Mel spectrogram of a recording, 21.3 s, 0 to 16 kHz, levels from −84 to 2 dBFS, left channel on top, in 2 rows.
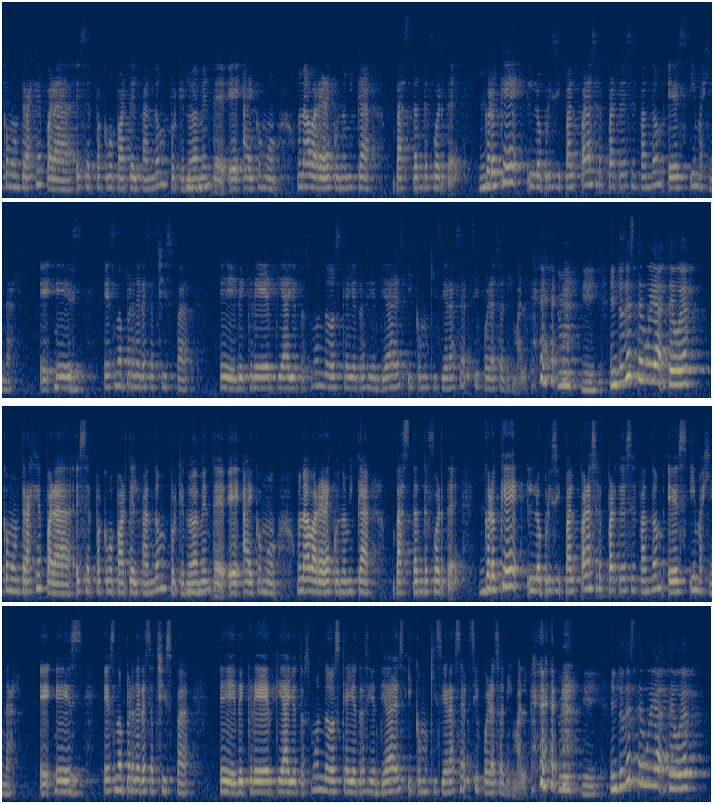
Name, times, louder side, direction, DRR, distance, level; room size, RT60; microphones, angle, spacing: voice 1, 0.0-10.9 11.2-11.8 12.2-13.5 13.9-19.3, right 5 dB, 65° right, 6 dB, 0.4 m, -33 dB
voice 2, 2.8-3.1 7.2-7.3 11.6-11.8 19.0-21.0, left 3 dB, 75° left, 3 dB, 0.9 m, -31 dB
17.0 x 6.7 x 6.5 m, 0.83 s
head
